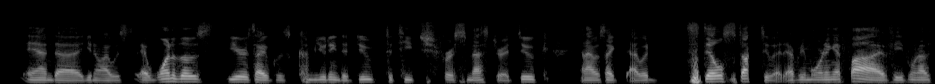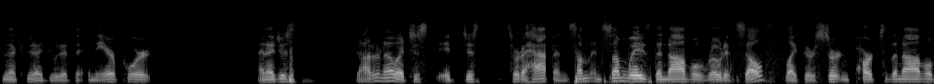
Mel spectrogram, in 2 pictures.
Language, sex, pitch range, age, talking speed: English, male, 100-115 Hz, 30-49, 255 wpm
